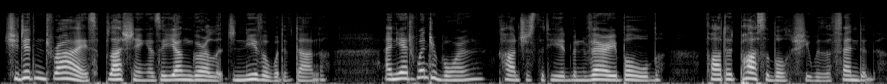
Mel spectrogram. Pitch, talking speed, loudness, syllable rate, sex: 215 Hz, 195 wpm, -18 LUFS, 5.4 syllables/s, female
